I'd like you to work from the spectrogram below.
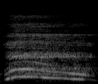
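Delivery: sharp high gasp after a long dive; big gasp for air. Acted. Seal bursting out of the water, desperate gasp for air. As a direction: gulp in air like you nearly drowned.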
